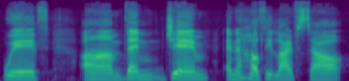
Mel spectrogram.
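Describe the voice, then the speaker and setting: A woman's voice: lowish voice, fairly even intonation, unhurried, clean tone, dry recording, studio quality. A woman telling her personal faith testimony in an earnest, storytelling way, often saying "like". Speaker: podcast guest sharing testimony.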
